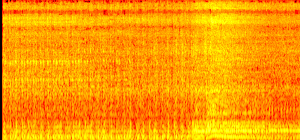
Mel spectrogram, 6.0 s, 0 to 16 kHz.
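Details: Suzuki GSX-R750 four-cylinder motorcycle engine revving with an uneven, lumpy beat and some clatter underneath; owner suspects a vacuum leak, unconfirmed.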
